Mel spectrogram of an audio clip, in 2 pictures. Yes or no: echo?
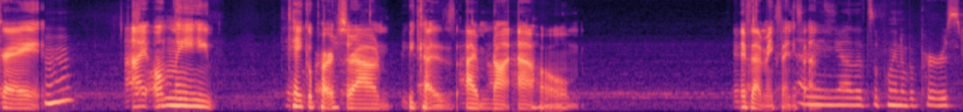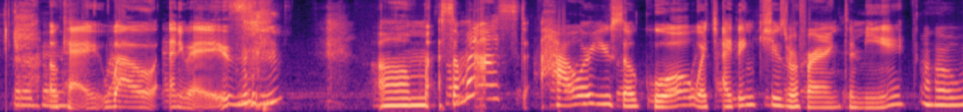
yes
